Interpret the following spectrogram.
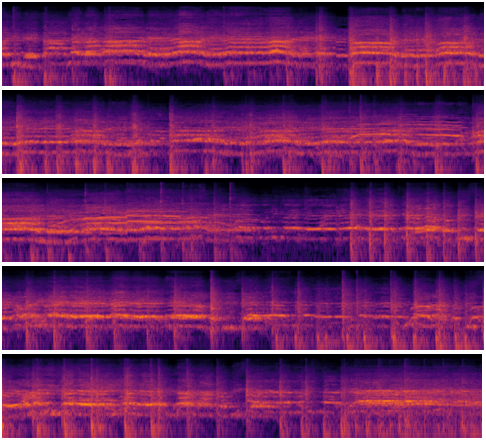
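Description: A group of men chanting and singing together in unison, with many sharp percussive hits running through the singing.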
